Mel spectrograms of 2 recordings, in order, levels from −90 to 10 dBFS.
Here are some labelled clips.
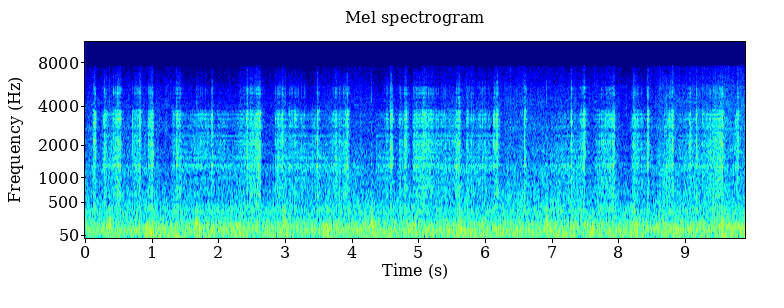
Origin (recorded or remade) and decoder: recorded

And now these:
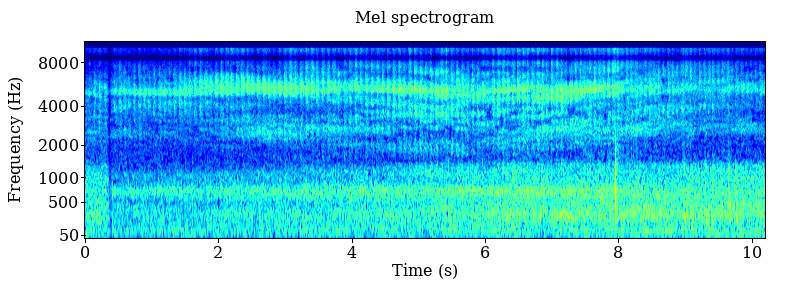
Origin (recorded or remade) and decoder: remade, vocoder, WaveNeXt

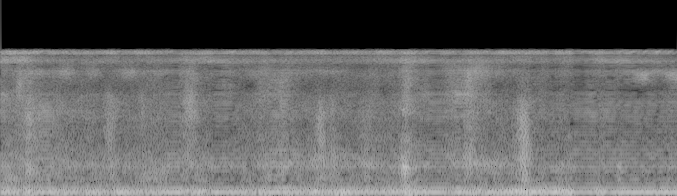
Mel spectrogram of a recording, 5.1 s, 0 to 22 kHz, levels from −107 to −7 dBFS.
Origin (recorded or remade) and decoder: remade, vocoder, WaveNeXt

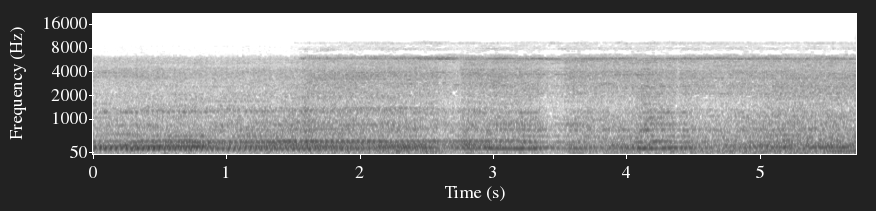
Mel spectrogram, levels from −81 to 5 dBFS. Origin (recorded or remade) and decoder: recorded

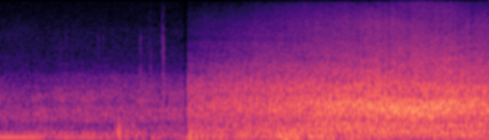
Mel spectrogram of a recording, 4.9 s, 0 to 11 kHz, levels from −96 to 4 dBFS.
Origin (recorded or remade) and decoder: recorded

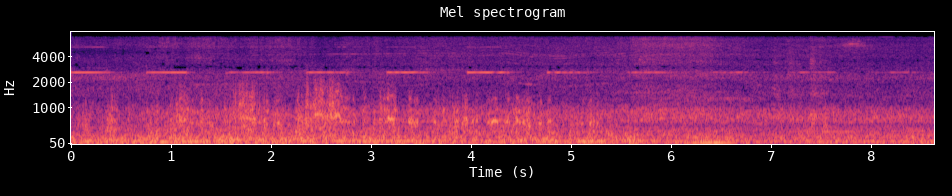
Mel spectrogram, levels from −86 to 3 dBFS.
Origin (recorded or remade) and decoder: recorded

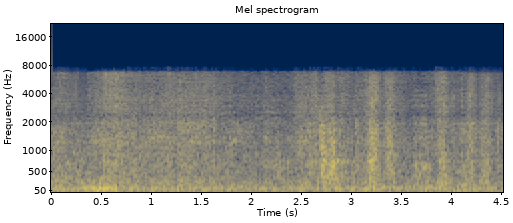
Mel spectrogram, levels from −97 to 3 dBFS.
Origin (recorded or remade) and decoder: remade, vocoder, WaveNeXt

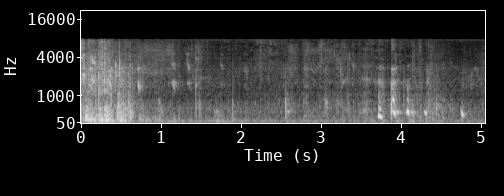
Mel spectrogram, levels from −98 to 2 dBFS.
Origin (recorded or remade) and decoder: remade, vocoder, WaveNeXt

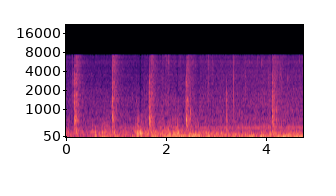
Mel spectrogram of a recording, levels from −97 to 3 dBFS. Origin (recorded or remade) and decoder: remade, vocoder, WaveNeXt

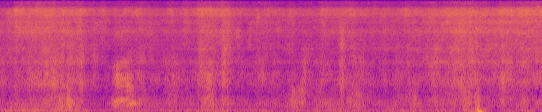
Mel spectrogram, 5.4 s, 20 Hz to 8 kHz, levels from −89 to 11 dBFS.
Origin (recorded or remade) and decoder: remade, vocoder, WaveNeXt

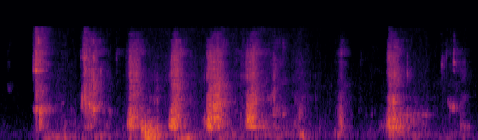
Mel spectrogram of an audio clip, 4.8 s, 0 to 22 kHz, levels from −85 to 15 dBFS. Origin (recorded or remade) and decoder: recorded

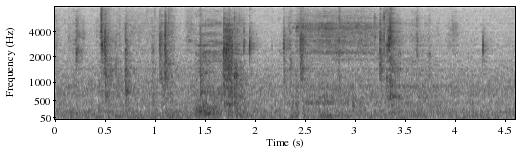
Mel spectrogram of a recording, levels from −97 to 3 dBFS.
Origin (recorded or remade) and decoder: remade, vocoder, WaveNeXt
